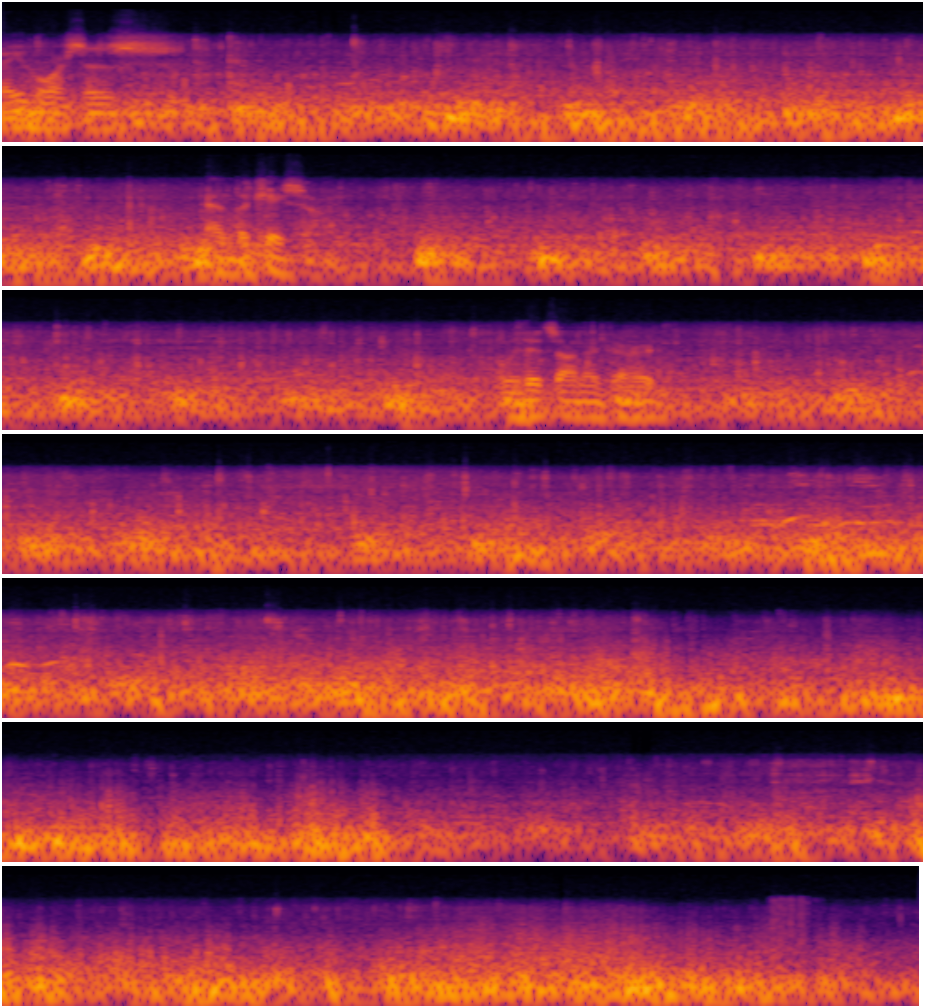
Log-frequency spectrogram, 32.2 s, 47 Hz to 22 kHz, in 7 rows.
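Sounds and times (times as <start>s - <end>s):
cold wind whipping down an avenue: 0.0s - 32.2s
speech: 0.2s - 1.2s, 5.6s - 6.4s, 11.8s - 12.7s.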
